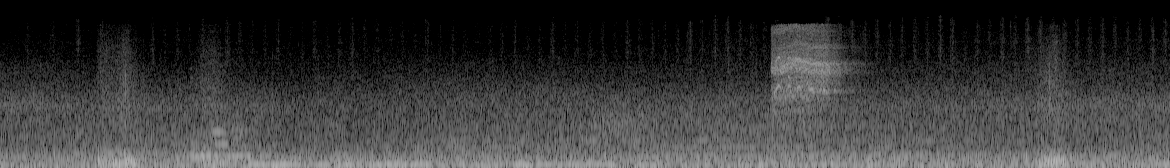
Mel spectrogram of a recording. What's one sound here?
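A large bird's wings beat with soft whooshes.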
